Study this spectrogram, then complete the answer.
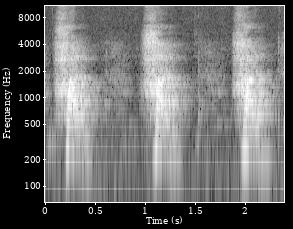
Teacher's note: So basically it's an R with the tip of the tongue striking the roof of the mouth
